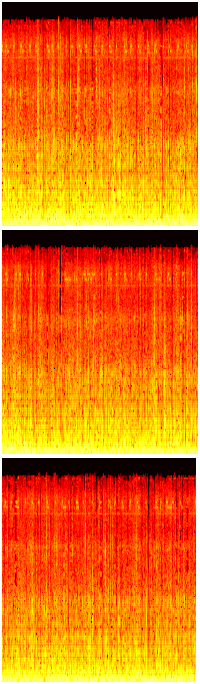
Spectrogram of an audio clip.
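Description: Tyres rumble and rattle over a rough gravel road.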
